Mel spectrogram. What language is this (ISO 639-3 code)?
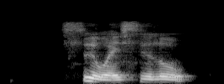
zho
